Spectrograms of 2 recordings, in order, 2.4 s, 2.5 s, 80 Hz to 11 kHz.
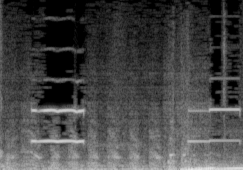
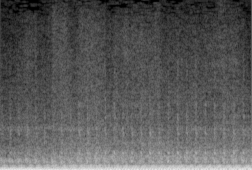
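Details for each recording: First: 1990 Honda automatic buried in snow, winter cold start: two-tone chime, brief crank, then catches and settles to steady even low rumble; starts fine though it has a bad clutch. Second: Honda car cold winter start: lumpy, uneven idle with stumbling, skipping beat from a spark plug wire that had come off; misfire cured once reconnected.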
